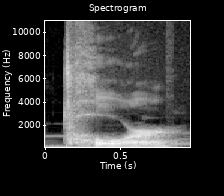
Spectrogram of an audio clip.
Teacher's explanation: The third syllable is tor, starting with the T sound, followed by the word or, which is one of the R-controlled vowels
